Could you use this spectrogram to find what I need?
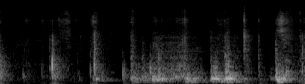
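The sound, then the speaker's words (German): Drawers being opened and closed give off a few woody sliding scrapes and knocks, with a longer grinding rub toward the end, moderately loud and with no talk. “Komm, hilf mir bei den Schubladen.”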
